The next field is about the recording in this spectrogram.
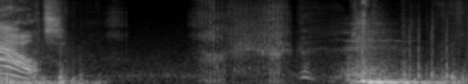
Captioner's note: snores, snorts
